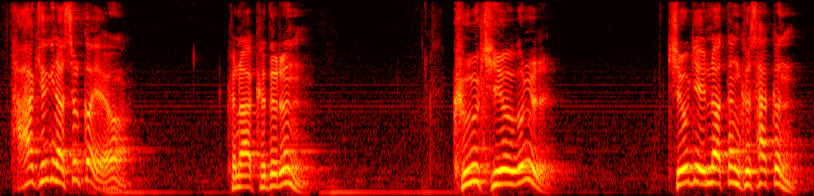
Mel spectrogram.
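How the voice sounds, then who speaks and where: A middle-aged male pastor with a very high voice delivers a sermon emphatically and repetitively, occasionally dropping into hushed asides.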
